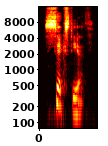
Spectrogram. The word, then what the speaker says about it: sixtieth: that would sound similar 16th has two syllables and that second syllable was stretched out just a little bit longer than 60th 60th three syllables sixteenth sixtieth sixteenth sixtieth and then lastly as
